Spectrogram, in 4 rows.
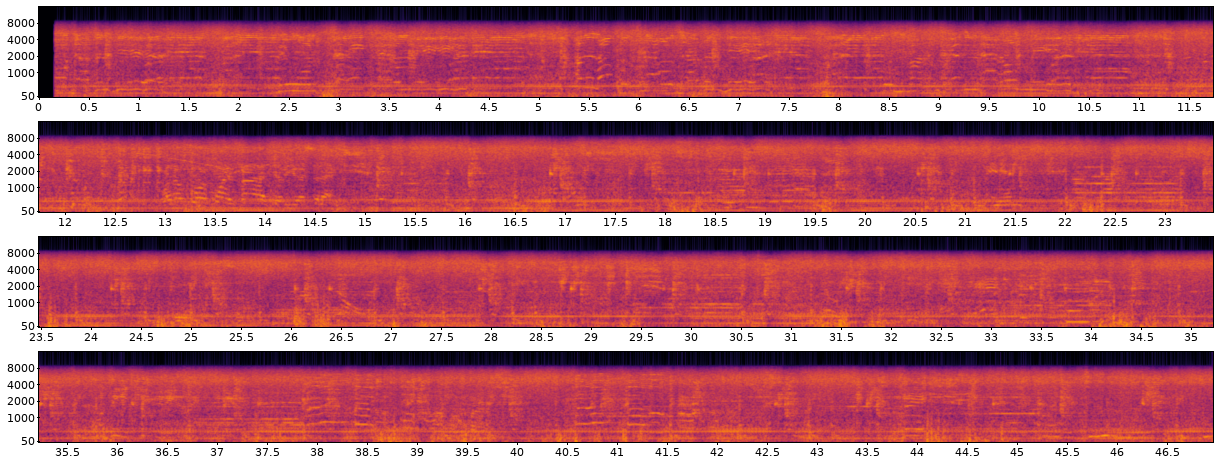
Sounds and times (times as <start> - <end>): Motorboat, speedboat: 0.2 - 46.9
Music: 0.2 - 46.9.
